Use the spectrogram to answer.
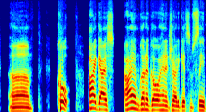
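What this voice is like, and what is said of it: Tired, worn-out voice. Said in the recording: “I'm dying right now. You guys can hear it in my voice.”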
